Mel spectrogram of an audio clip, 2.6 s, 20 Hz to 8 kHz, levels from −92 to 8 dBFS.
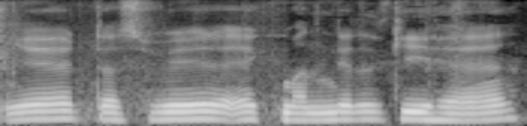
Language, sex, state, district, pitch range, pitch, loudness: Hindi, male, Assam, Kamrup Metropolitan, 125-135 Hz, 130 Hz, -13 LUFS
